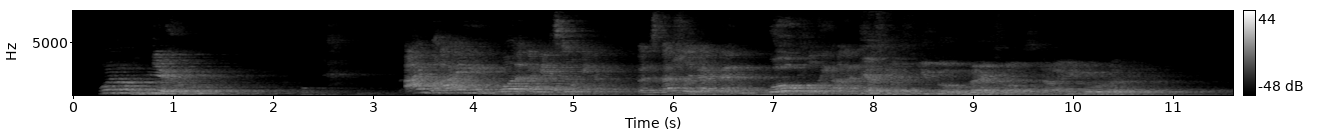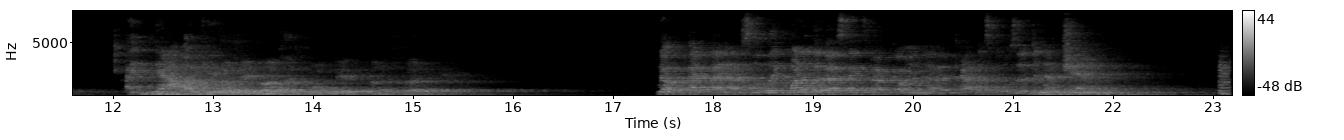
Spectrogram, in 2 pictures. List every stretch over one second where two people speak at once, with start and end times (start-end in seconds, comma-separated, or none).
none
